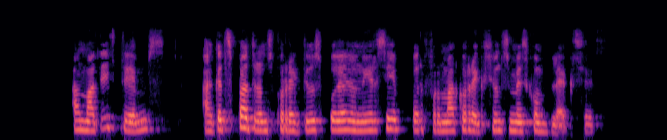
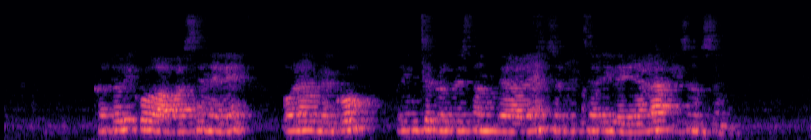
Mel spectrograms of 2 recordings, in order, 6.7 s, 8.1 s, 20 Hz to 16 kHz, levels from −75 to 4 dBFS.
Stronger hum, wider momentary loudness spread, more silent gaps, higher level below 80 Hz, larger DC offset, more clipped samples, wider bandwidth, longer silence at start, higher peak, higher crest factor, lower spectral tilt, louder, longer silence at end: neither; about the same, 10 LU vs 12 LU; first, 1.90-2.01 s vs none; about the same, -66 dBFS vs -62 dBFS; neither; neither; second, 8.2 kHz vs 11.5 kHz; second, 0.7 s vs 0.95 s; first, -2 dBFS vs -8 dBFS; about the same, 20 dB vs 18 dB; second, -4.5 dB/octave vs -7.5 dB/octave; about the same, -23 LUFS vs -25 LUFS; about the same, 0.75 s vs 0.75 s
